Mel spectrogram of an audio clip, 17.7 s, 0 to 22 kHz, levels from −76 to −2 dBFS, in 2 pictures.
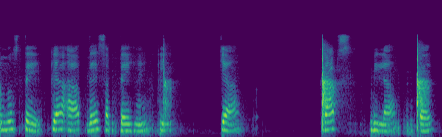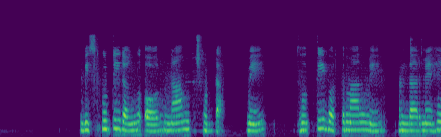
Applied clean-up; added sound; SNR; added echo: neural mask model RNNoise.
